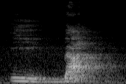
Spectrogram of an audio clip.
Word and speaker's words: ìgbá: That's GB pronounced together. Is Igba, do mi, ìgbá.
